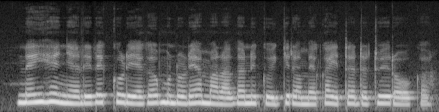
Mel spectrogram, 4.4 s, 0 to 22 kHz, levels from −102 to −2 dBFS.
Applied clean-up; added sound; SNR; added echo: none; none; none; none.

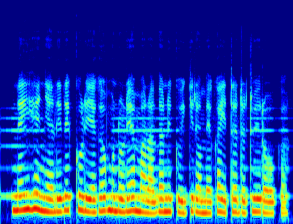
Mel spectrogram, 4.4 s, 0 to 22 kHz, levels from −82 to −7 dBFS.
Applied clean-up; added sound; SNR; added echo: neural mask model RNNoise.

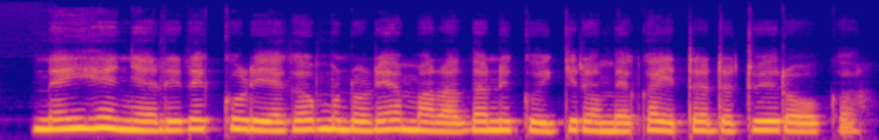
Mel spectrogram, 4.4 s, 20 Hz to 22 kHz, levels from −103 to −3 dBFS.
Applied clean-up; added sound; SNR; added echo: neural mask model DeepFilterNet 3.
